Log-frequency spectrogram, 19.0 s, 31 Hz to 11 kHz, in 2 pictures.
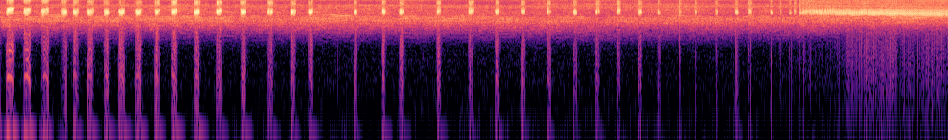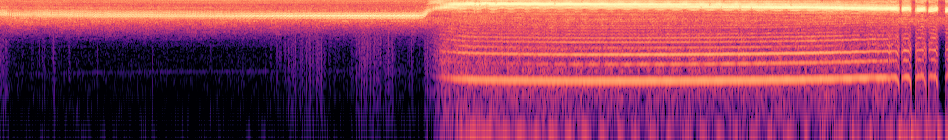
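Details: A hand-held Kaempfer cicada (Platypleura kaempferi) in Tokyo, Japan, on August 3, 2021, sings rapid, high, buzzy pulses that merge into a continuous shrill drone.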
